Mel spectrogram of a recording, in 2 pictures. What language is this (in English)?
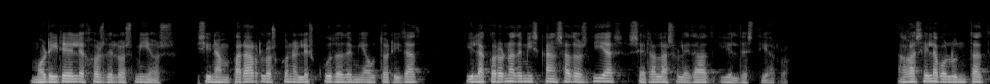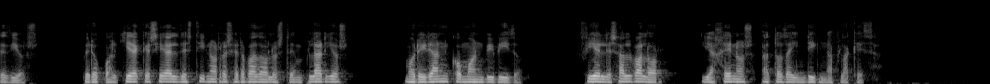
Spanish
